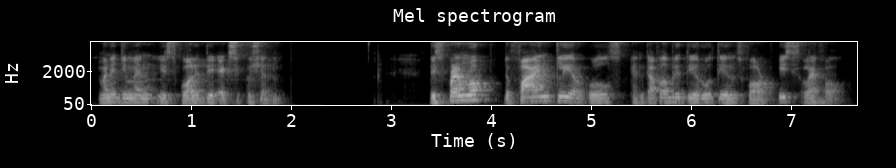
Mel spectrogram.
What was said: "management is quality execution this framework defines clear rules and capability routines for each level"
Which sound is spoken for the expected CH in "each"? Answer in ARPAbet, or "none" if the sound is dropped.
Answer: S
